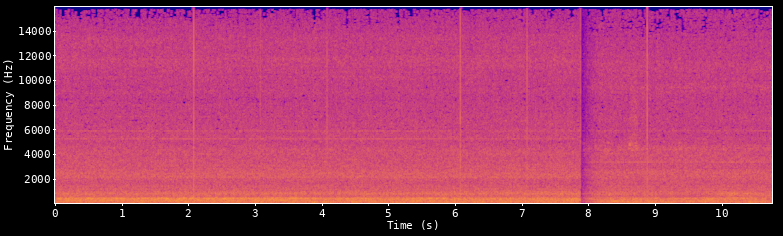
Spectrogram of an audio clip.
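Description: Aircraft engines running steadily, heard from inside the passenger cabin as the plane moves along the runway: a low, even drone with a hum of several steady tones. The sound drops out suddenly for a moment about eight seconds in, then comes back.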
